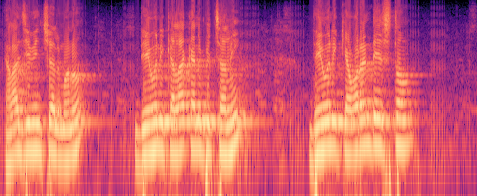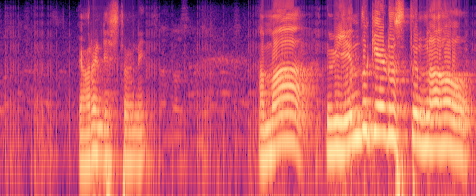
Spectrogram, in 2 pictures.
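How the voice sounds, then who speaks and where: A man preaching as a pastor, asking rhetorical questions and answering them himself, repeating key words slowly for emphasis. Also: high-pitched, fairly even intonation, a little mellow. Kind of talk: sermon.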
